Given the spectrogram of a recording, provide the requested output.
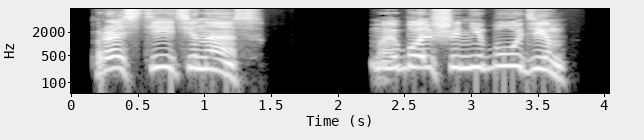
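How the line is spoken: Whining. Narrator (Russian): проскулили миньоны добра

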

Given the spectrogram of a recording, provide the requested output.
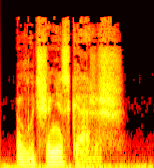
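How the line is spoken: Very quiet reply. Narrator (Russian): очень тихо ответил Бентли

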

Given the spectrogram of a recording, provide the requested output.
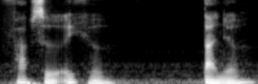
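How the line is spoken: Old man sighing. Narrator (Vietnamese): Ông thở dài một hơi

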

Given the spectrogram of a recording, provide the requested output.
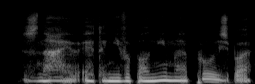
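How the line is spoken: Whispering groom. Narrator (Russian): зашептал жених

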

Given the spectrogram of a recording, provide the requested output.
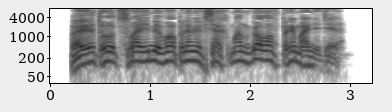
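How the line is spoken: Huge man barking. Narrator (Russian): рявкнул огромный монгол

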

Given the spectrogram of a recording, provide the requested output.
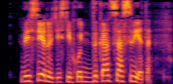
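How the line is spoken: Spiteful nasal voice. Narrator (Russian): злобно прогнусавил Клэренс

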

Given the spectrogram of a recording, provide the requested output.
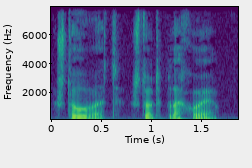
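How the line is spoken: Quiet question. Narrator (Russian): Таня тихо спросила

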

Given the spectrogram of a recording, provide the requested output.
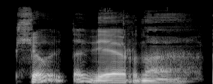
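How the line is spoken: Drawling. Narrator (Russian): протянул отец

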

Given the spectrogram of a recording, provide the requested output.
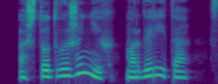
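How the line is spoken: Plain. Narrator (Russian): спросил Воронцов

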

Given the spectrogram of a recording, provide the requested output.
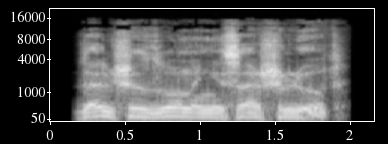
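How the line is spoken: Muttered. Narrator (Russian): хотел было буркнуть он

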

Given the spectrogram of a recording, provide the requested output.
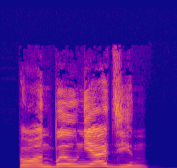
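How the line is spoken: Barked, female cardinal. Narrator (Russian): рявкнула кардинал

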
